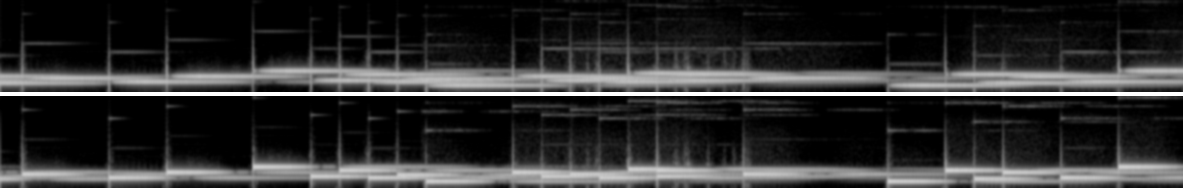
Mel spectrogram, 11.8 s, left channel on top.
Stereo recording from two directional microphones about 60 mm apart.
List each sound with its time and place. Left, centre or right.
4.6 s music: right
10.3 s music: right
11.1 s music: centre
